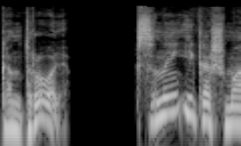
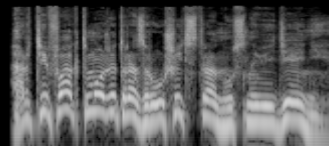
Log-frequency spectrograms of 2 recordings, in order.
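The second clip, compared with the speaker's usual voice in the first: plain reading voice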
